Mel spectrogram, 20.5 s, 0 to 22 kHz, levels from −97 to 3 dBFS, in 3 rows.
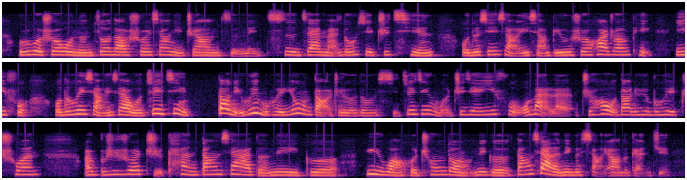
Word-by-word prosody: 如 230 Hz, +2 st, 0 dB
果 255 Hz, -1 st, +6 dB
说 245 Hz, +1 st, +2 dB
我 235 Hz, -2 st, +3 dB
能 195 Hz, -1 st, 0 dB
做 240 Hz, +4 st, -2 dB
到 225 Hz, -2 st, +2 dB
说 230 Hz, 0 st, -1 dB
像 245 Hz, +1 st, -1 dB
你 200 Hz, -4 st, -3 dB
这 195 Hz, +1 st, -3 dB
样 200 Hz, -1 st, -1 dB
子， 195 Hz, -7 st, -7 dB
每 160 Hz, 0 st, -8 dB
次 230 Hz, +3 st, -1 dB
在 225 Hz, +1 st, -1 dB
买 210 Hz, -2 st, -2 dB
东 220 Hz, +4 st, -3 dB
西 225 Hz, -5 st, -2 dB
之 235 Hz, +3 st, -2 dB
前 205 Hz, -5 st, +1 dB, 0.3 s
我 195 Hz, -, 0 dB
都 210 Hz, -, +1 dB
先 255 Hz, +3 st, +2 dB
想 240 Hz, -8 st, 0 dB
一 200 Hz, -, -1 dB
想。 205 Hz, -3 st, 0 dB
比 195 Hz, -, -1 dB
如 205 Hz, +1 st, +1 dB
说 235 Hz, +1 st, -2 dB
化 265 Hz, +1 st, +4 dB
妆 245 Hz, 0 st, -2 dB
品、 220 Hz, -5 st, -7 dB, 0.2 s
衣 240 Hz, +2 st, 0 dB
服， 210 Hz, -6 st, -3 dB, 0.2 s
我 210 Hz, -, 0 dB
都 240 Hz, +3 st, +1 dB
会 290 Hz, +2 st, +4 dB
想 270 Hz, -9 st, +3 dB
一 -, -, -2 dB
下 235 Hz, 0 st, +5 dB
我 190 Hz, -2 st, +2 dB
最 310 Hz, +11 st, +3 dB
近 290 Hz, -7 st, +1 dB, 0.2 s
到 345 Hz, -1 st, +9 dB
底 -, -, +1 dB
会 355 Hz, +4 st, +4 dB
不 265 Hz, -, +1 dB
会 225 Hz, -2 st, -1 dB
用 295 Hz, +1 st, 0 dB
到 220 Hz, -, +2 dB
这 200 Hz, -, -6 dB
个 185 Hz, -1 st, -4 dB
东 190 Hz, -1 st, -9 dB
西。 200 Hz, +1 st, -2 dB
最 280 Hz, +9 st, -3 dB
近 290 Hz, 0 st, -3 dB
我 210 Hz, -7 st, -8 dB
这 220 Hz, +7 st, -4 dB
件 255 Hz, 0 st, -4 dB
衣 275 Hz, -, -3 dB
服 285 Hz, -2 st, -4 dB
我 -, -, 0 dB
买 285 Hz, +1 st, +2 dB
来 -, -, -7 dB
之 250 Hz, -, -1 dB
后 285 Hz, +3 st, +5 dB
我 -, -, +1 dB
到 250 Hz, 0 st, +3 dB
底 235 Hz, -, -5 dB
会 245 Hz, +1 st, -5 dB
不 235 Hz, 0 st, -6 dB
会 240 Hz, -1 st, -2 dB
穿， 260 Hz, +2 st, -1 dB, 0.4 s
而 245 Hz, -, 0 dB
不 235 Hz, -1 st, -6 dB
是 260 Hz, +2 st, -3 dB
说 275 Hz, +1 st, +3 dB
只 275 Hz, -, -1 dB
看 270 Hz, -4 st, -3 dB
当 265 Hz, +2 st, +2 dB
下 275 Hz, -3 st, +3 dB
的 200 Hz, -4 st, -4 dB
那 210 Hz, -1 st, -2 dB
个 205 Hz, 0 st, -3 dB, 0.2 s
欲 290 Hz, -2 st, +5 dB
望 210 Hz, -5 st, +3 dB
和 205 Hz, -1 st, -3 dB
冲 255 Hz, +6 st, -2 dB
动， 210 Hz, -6 st, -1 dB
那 230 Hz, +2 st, 0 dB
个 200 Hz, -4 st, -1 dB
当 265 Hz, +8 st, 0 dB
下 305 Hz, -, +8 dB
的 215 Hz, -, +2 dB
那 210 Hz, +1 st, 0 dB
个 210 Hz, +1 st, -3 dB
想 215 Hz, -, +1 dB
要 200 Hz, -, -1 dB
的 195 Hz, -, -9 dB
感 195 Hz, 0 st, -8 dB
觉。 195 Hz, -, -9 dB
235 Hz, 300 characters per minute, -23 LUFS, 205-260 Hz, 0.4 s, 到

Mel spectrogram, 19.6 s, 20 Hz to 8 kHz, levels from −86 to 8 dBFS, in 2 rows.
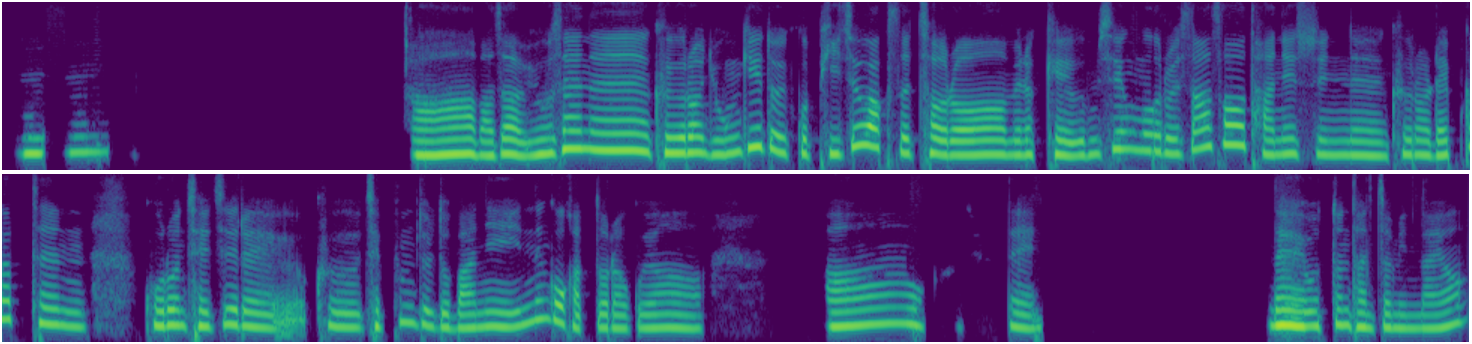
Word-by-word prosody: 음. 240 Hz, +2 st, -3 dB, 2.0 s
아 210 Hz, +2 st, +5 dB
맞아요. 205 Hz, 0 st, +2 dB
요새는 270 Hz, +3 st, +3 dB
그런 235 Hz, 0 st, +3 dB
용기도 250 Hz, +7 st, +1 dB
있고 225 Hz, -1 st, -4 dB
비즈왁스처럼 215 Hz, -, +1 dB
이렇게 210 Hz, 0 st, -1 dB
음식물을 235 Hz, +3 st, -2 dB
싸서 330 Hz, -, +2 dB
다닐 220 Hz, -2 st, -2 dB
수 215 Hz, +1 st, -9 dB
있는 205 Hz, -2 st, -2 dB
그런 215 Hz, 0 st, -3 dB
랩 205 Hz, +1 st, -1 dB
같은 250 Hz, -9 st, -2 dB, 0.4 s
그런 230 Hz, 0 st, +1 dB
재질의 215 Hz, -2 st, -1 dB
그 205 Hz, -3 st, -3 dB
제품들도 220 Hz, 0 st, -4 dB
많이 205 Hz, +2 st, 0 dB
있는 300 Hz, +7 st, -2 dB
거 280 Hz, -4 st, +3 dB
같더라고요. 195 Hz, -1 st, -3 dB, 0.8 s
아 235 Hz, +4 st, +1 dB
그죠 235 Hz, -3 st, -2 dB, 0.5 s
네. 195 Hz, -3 st, -3 dB, 1.5 s
네, 230 Hz, -1 st, +8 dB
어떤 220 Hz, +2 st, 0 dB
단점이 200 Hz, -2 st, -1 dB
있나요? 190 Hz, +6 st, -3 dB
220 Hz, 225 characters per minute, -17 LUFS, 205-245 Hz, 2.0 s, 네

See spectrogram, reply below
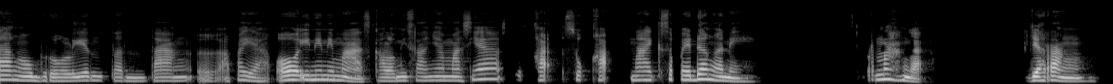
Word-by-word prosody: ngobrolin 175 Hz, -2 st, 0 dB, 0.2 s
tentang, 165 Hz, 0 st, -4 dB, 0.2 s
eee, -, -, -8 dB
apa 205 Hz, -, -8 dB
ya. 165 Hz, -, -2 dB, 0.2 s
Oh 210 Hz, +2 st, +7 dB
ini 215 Hz, 0 st, +1 dB
nih 210 Hz, -, 0 dB
Mas, 140 Hz, -6 st, 0 dB
kalo 165 Hz, 0 st, -1 dB
misalnya 180 Hz, +1 st, -3 dB
Masnya 180 Hz, +6 st, -1 dB, 0.3 s
suka -, -, -6 dB, 0.3 s
suka -, -, -7 dB, 0.3 s
naik 205 Hz, 0 st, -1 dB
sepeda 215 Hz, 0 st, +2 dB, 0.2 s
gak 180 Hz, -, +4 dB
nih? 140 Hz, -3 st, -4 dB, 1.1 s
Pernah 230 Hz, +2 st, +2 dB
gak? 170 Hz, -, +3 dB, 1.1 s
Jarang? 160 Hz, -5 st, +4 dB
180 Hz, 115 wpm, -22 LUFS, 165-205 Hz, 1.1 s, Oh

